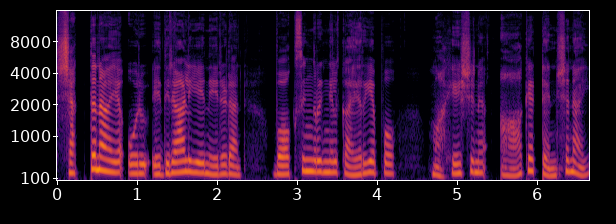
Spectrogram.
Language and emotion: Malayalam, fearful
